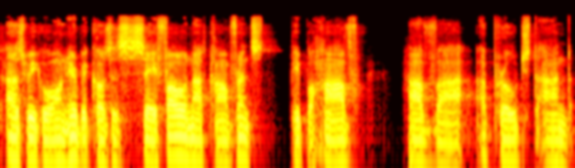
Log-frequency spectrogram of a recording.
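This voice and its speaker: Male councillor, halting speech, deep monotone. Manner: halting, repetitive restarts. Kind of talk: speaking at a council meeting.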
